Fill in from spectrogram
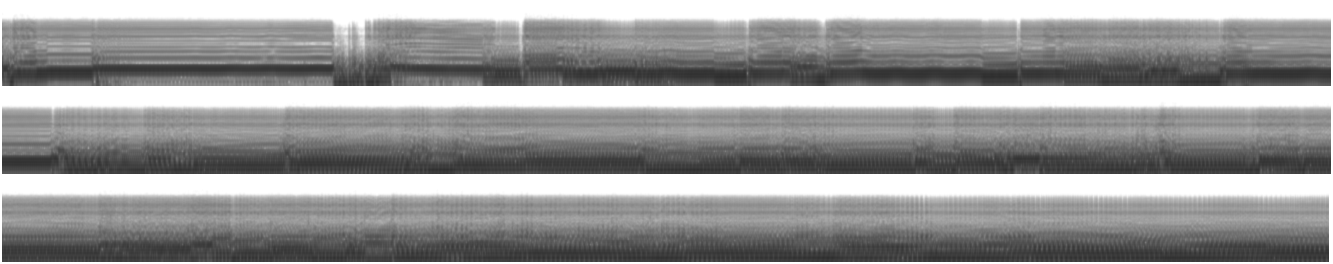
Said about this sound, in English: Now I can add a lot more gain to it. I don't have that much gain on it. So you notice a little bit of background hum there.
